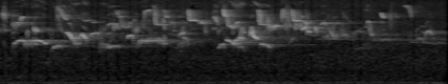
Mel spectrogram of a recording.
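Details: Birds sing in a forest, a dense chorus of quick chirps and short warbled phrases that rise and fall in loudness, with steady background hiss.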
